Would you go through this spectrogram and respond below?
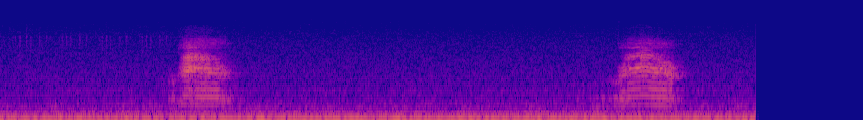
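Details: Domestic cat Butters meows twice in quick succession, about two seconds apart, each a clear harmonic cry that bends upward then down, the second longer and more wavering, over a low steady hum.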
